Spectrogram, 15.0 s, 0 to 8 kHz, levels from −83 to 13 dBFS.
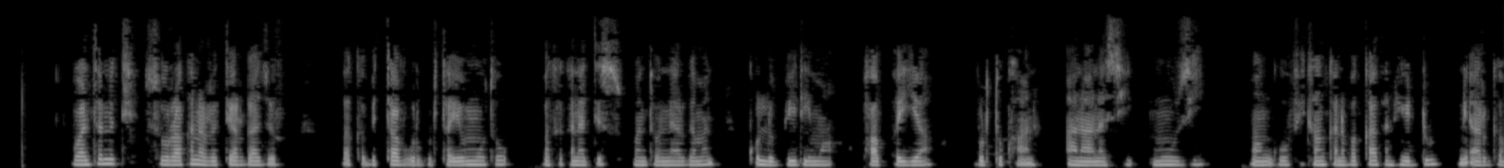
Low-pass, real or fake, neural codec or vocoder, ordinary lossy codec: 7.2 kHz; real; none; MP3, 32 kbps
